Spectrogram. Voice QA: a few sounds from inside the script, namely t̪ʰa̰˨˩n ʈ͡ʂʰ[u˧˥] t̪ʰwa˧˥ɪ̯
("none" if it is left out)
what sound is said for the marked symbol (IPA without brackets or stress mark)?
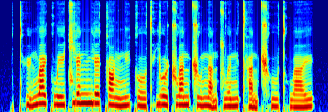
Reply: u˧˥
